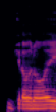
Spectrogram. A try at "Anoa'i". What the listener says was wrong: I was going to say, I'm pretty sure it's not annoy. He annoys some fans. It's the Anoa'i family.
